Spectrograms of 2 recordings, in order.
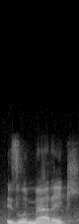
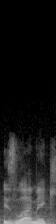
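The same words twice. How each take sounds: First: "Islamic" stretched to "Islamatic"; "Islamic" said as four syllables, "Islamatic"; longer word form. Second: Said in the usual way. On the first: Shown as a demonstration. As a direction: say "Islamic" with an extra syllable, "iz-la-MA-tic". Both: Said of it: "there's not too much of a difference".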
